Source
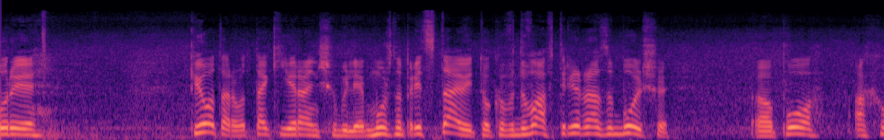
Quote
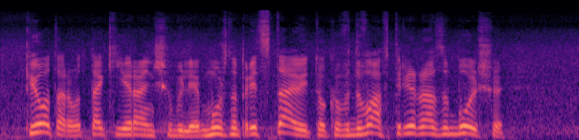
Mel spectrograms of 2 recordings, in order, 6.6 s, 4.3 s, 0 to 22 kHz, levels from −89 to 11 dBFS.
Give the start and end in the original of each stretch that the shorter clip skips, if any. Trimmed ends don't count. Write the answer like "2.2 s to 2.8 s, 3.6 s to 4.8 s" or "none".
none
